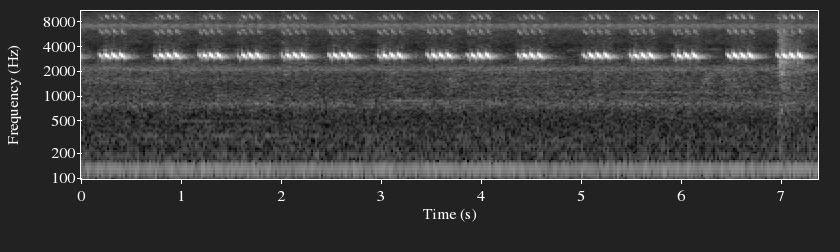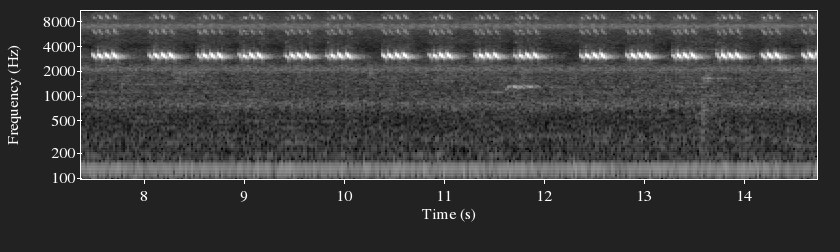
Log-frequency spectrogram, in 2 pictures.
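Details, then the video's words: Cricket calling at night with evenly repeated pulsed chirps about twice a second, one brief click near the middle, over a continuous low hum and a thin high insect background. "The best sounds of Cricket 《 Suab Kab Ciliv Quaj Zoo Heev》 ( ສຽງແມງຈີ່ນາຍຮ້ອງດີໆ )"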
